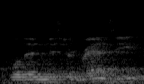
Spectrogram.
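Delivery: ordinary delivery, nothing marked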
